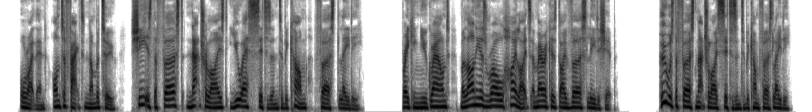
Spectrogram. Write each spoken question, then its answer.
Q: Who was the first naturalized citizen to become First Lady?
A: Correct answer, Melania Trump.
